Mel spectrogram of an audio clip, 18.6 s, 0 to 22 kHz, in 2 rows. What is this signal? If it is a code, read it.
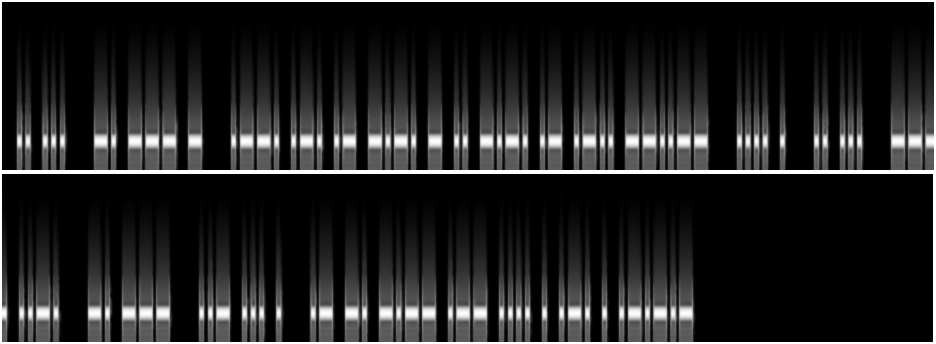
Morse code, heard as a keyed tone, about 28 wpm, 700 Hz. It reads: IS NOT PRACTICAL, HE IS OF NO USE ANYWHERE.
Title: Sentences from Top 1400 Words 28wpm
